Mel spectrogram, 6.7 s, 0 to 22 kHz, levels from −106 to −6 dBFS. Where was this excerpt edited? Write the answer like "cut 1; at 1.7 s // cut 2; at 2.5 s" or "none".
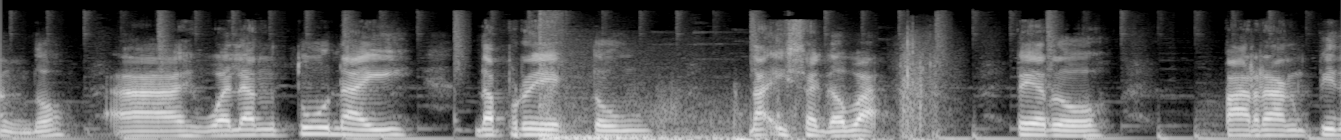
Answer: none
